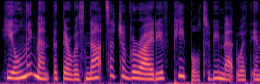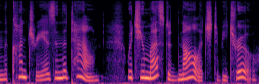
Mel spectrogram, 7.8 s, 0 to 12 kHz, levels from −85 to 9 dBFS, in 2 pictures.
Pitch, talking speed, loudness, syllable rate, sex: 225 Hz, 230 wpm, -18 LUFS, 5.3 syllables/s, female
